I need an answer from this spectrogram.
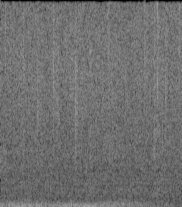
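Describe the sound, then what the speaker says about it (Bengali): Heavy rain pours in a steady roar through a thunderstorm while deep, rolling thunder rumbles close by throughout, with no voices. "আকাশের বুকে তীব্র বজ্রধ্বনি, তার সঙ্গে দমকা হাওয়া আর ঝমঝম করে নামে বৃষ্টি"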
